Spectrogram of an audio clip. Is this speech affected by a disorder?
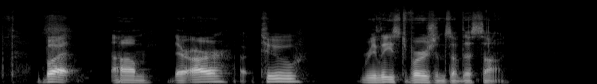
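No.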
